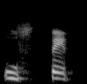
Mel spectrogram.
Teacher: Usted tiene el acento en la última sílaba. No está tildada, pero tiene su acento.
